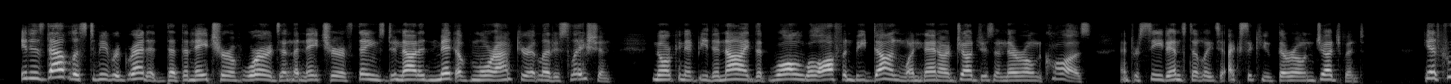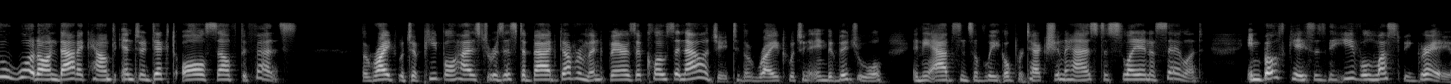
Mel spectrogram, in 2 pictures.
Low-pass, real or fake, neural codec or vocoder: 7.2 kHz; fake; codec, 16 kHz, 1 kbps, FunCodec, trained on LibriTTS, 50 frames a second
